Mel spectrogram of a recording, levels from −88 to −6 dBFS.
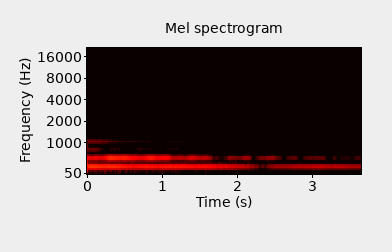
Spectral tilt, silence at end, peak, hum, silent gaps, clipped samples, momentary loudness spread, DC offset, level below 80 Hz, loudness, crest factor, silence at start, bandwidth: -8 dB/octave; 0 s; -46 dBFS; none; none; under 0.1%; 15 LU; under 0.1%; under -90 dBFS; -58 LUFS; 12 dB; 0 s; 2.2 kHz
